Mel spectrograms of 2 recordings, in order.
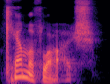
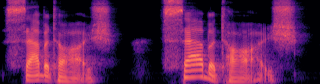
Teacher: the AGE makes the open sound ah plus the zh sound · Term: AHZH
